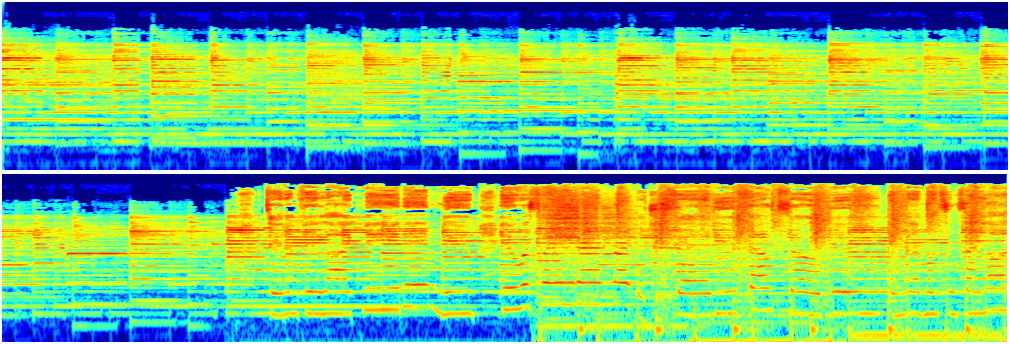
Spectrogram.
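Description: A song plays loudly with no talking, opening on layered, effects-heavy melodic parts before deep bass enters and the full band kicks in, growing denser and more driving toward the end.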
